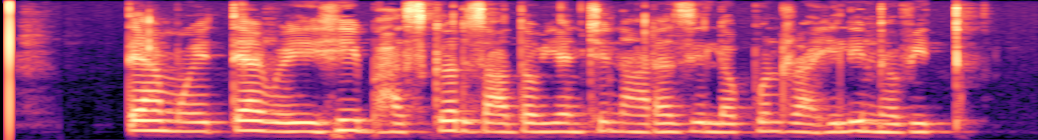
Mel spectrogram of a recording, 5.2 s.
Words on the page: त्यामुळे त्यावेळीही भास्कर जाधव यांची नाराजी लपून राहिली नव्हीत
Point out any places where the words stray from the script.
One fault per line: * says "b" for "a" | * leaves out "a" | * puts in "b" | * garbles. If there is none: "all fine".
all fine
